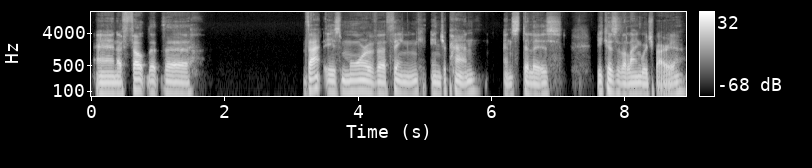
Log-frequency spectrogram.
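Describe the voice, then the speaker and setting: A man's voice: sits low, level tone, slow pace, long pauses, a little mellow, no echo, clean studio sound. A British man in his late thirties, a fitness coach guest chatting casually on a podcast, self-deprecating with lots of ums and uhs. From Britain.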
